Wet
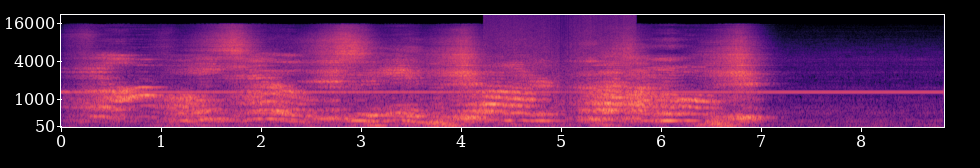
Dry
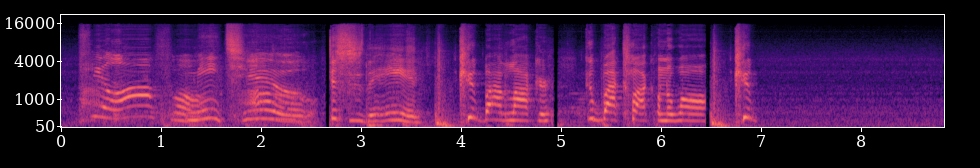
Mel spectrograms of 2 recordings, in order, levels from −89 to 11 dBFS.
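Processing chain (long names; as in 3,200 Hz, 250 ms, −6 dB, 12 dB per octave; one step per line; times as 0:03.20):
peak hold with a rise ahead of every peak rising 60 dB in 1.09 s
steady tone 1,300 Hz −20 dBFS
four-comb reverb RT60 0.59 s, combs from 29 ms, DRR −5.5 dB
0:04.23–0:05.76: centre clipping without the shift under −15.5 dBFS
level −7.5 dB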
